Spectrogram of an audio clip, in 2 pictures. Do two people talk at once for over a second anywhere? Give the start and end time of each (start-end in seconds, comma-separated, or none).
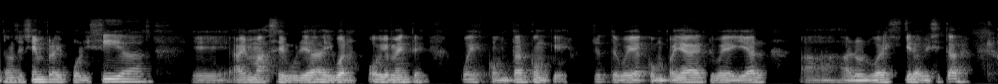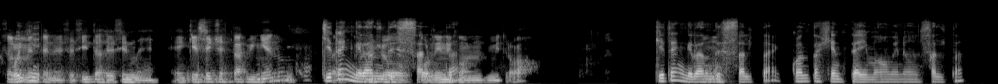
13.2-14.6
